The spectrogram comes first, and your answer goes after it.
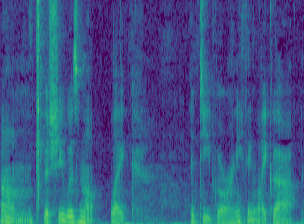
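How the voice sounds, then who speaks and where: A soft-spoken woman talks at a moderate pace with a dark, mellow tone. Her intonation is monotone and flat. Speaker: hobby content creator. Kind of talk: casual rambling chat while drawing. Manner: hesitant, many fillers.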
